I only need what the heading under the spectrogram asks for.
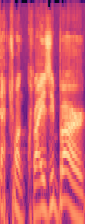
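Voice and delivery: very loud, high, slow belted character voice. Doing a sketch comedy character on request: Brian Fellows impression. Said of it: "I can do Brian Fellows".

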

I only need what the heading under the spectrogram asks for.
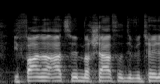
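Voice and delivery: plain

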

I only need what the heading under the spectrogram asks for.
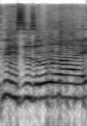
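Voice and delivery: high, loud, slow, whiny shouting voice.

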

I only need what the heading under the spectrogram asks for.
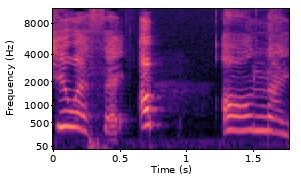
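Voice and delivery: put-on squeaky, very high girl's voice, very slow. Imitating how a girl with a high-pitched voice would say a line, high-pitched. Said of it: "she had the high-pitched voice, and she would be like, this is how she'd say".

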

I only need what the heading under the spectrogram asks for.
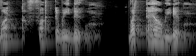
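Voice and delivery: ordinary talk

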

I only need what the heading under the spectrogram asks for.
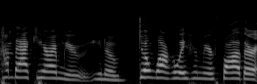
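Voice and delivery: put-on yelling voice. Retelling a scene where the father yells after his storming daughter: imitating a father yelling. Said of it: "yells at her".

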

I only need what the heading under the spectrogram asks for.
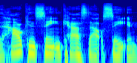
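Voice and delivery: normal talking voice

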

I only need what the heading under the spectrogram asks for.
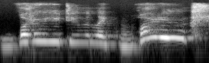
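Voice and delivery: put-on shrill, very high screaming voice. Speaker retells how their parents yell at them, imitating parents screaming. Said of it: "And they'll start screaming at me".

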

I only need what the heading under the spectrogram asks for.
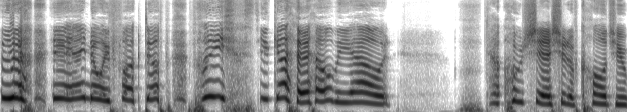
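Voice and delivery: high, loud, hammy crybaby whine, hammed up. Recapping a scene where a character phones Hank, hammy crybaby Jason Todd impression. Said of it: "play that really hammed up crybaby actor".

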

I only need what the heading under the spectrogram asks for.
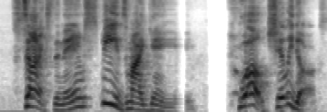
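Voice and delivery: high swooping cartoon voice. Friends trying video game impressions, one announces and does a Sonic voice. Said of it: "Doing a impression of Sonic".

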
